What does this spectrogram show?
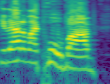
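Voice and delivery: very loud, high-pitched yell. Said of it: "Wow, yelling".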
